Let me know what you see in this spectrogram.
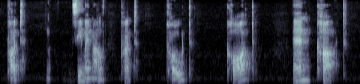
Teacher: notice how my mouth opens wider as I progress to the pronunciation of these four sounds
